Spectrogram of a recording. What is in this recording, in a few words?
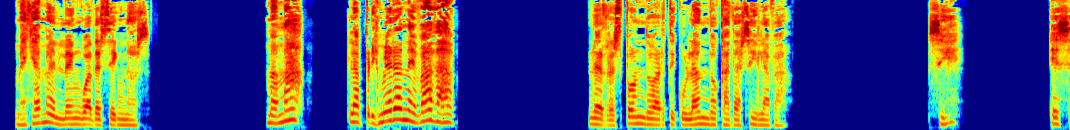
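audiobook; AUDIOLIBRO HOZUKI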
